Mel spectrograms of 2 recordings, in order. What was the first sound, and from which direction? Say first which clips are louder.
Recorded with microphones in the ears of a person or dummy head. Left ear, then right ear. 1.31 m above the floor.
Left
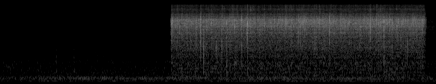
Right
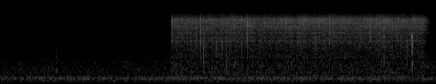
Frying: left 9 dB; 30° left (ahead or behind).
